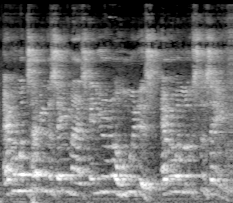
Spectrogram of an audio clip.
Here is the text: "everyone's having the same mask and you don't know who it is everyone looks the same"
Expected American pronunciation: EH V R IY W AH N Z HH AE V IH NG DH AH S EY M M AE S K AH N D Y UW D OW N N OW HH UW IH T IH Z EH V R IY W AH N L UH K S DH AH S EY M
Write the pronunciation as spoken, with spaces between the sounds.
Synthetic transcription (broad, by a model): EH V R IY W AH N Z HH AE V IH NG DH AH S EY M M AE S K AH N Y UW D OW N N OW HH UW IH T IH Z EH V R IY W AH N L UH K S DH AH S EY M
